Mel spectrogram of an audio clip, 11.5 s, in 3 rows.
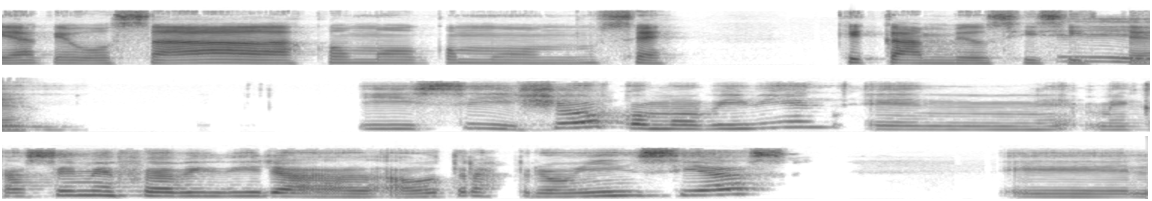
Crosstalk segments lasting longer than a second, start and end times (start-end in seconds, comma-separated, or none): none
